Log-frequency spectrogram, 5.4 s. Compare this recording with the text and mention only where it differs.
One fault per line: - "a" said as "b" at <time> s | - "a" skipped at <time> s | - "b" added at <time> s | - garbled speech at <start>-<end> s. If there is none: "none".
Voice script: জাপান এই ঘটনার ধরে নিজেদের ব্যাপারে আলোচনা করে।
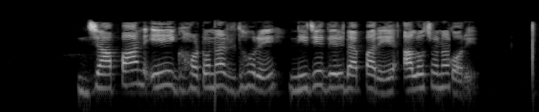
none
